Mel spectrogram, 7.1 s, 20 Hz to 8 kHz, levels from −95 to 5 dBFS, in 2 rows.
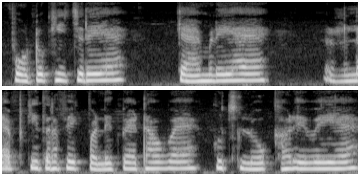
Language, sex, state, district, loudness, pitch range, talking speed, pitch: Hindi, female, Punjab, Kapurthala, -15 LUFS, 220-235 Hz, 160 wpm, 225 Hz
